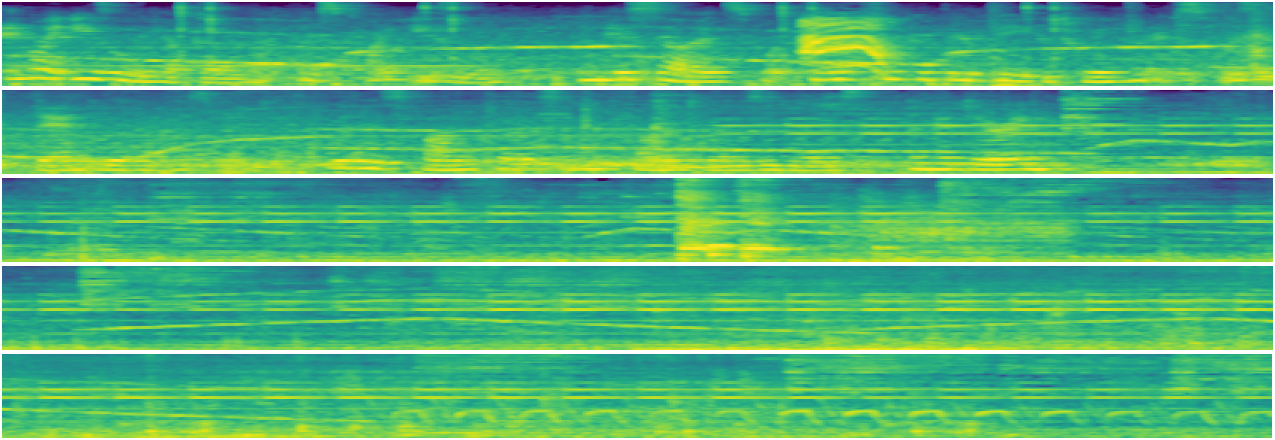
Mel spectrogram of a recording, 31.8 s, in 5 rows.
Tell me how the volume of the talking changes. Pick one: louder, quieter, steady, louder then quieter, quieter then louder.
steady.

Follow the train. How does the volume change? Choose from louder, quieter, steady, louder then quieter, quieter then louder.
louder.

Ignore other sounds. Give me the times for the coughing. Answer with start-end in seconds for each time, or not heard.
16.1-17.1.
